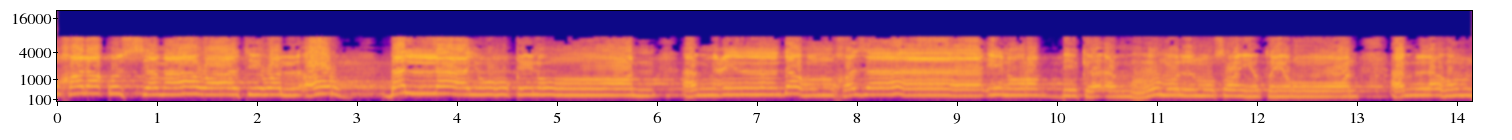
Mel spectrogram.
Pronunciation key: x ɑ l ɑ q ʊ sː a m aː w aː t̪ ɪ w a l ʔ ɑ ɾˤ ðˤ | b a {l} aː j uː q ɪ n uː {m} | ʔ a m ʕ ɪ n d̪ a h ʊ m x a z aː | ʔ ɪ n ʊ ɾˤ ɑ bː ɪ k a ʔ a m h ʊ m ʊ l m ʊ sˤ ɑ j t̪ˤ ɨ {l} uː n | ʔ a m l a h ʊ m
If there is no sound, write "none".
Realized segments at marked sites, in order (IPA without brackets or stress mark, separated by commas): lː, n, ɾ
